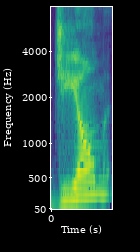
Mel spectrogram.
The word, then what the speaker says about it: Guillaume: uh geo scuse me giome de Machaut yeah there we go hard G isn't ghost or gas and he said G ohm is French for William his music is actually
